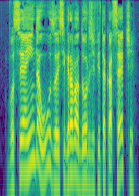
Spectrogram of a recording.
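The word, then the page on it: gravador de fita cassete: Brazilian Portuguese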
